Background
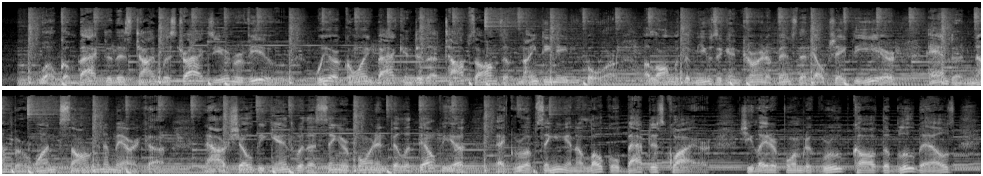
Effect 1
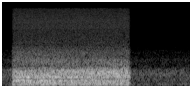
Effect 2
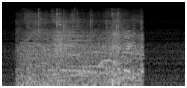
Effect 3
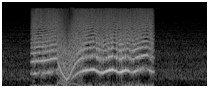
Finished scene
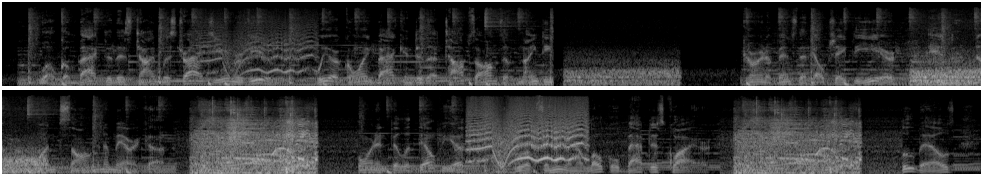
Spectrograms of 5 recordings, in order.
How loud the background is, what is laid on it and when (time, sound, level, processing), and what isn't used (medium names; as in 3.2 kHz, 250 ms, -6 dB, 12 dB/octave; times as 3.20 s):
background -17.5 dB
1.65 s: add 3 -16 dB
5.51 s: replace with 1 -16 dB
8.97 s: add 1 -9 dB
11.53 s: replace with 2 -3.5 dB
14.14 s: add 3 -4.5 dB
16.97 s: replace with 2 -0.5 dB + compression, threshold -22 dBFS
